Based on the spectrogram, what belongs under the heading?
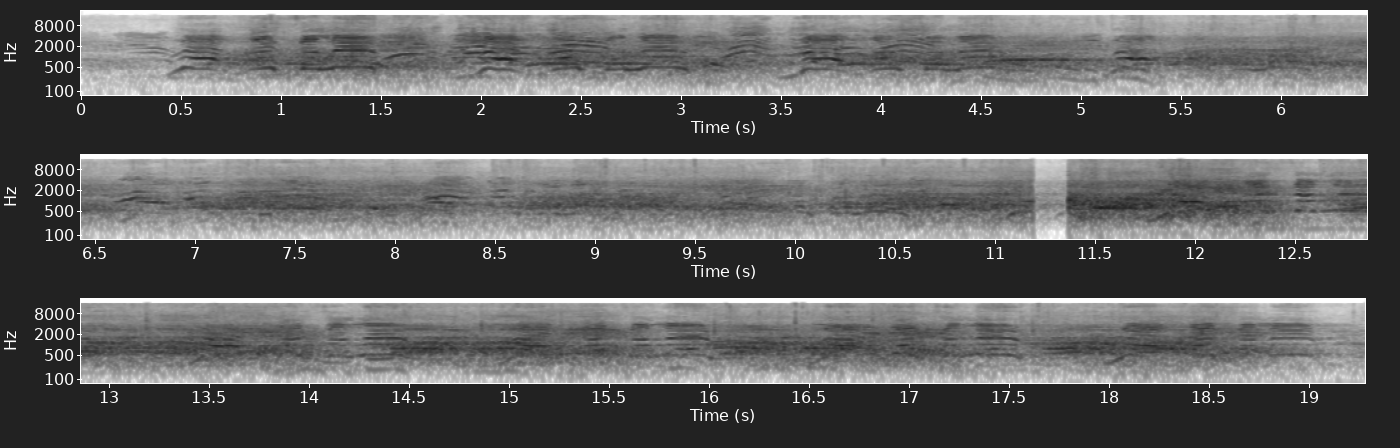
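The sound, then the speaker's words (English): A large crowd at President Joe Biden's campaign rally in Virginia, supporters shouting "four more years" as protesters with Palestinian flags interrupt, chants and shouts over one another in a loud, steady roar of many voices, broken by one abrupt pause about two-thirds of the way through. “You can hear the Biden supporters all shouting four more years, but you've obviously got people with Palestinian flags there demonstrating.”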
